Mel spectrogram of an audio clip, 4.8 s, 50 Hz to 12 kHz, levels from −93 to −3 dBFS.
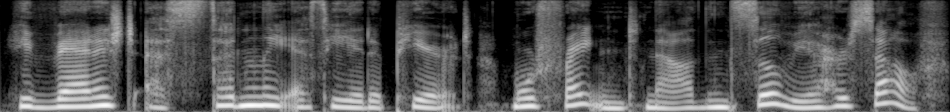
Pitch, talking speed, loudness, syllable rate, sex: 220 Hz, 175 wpm, -18 LUFS, 5.5 syllables/s, female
